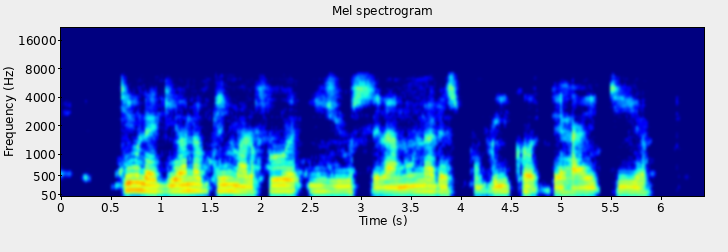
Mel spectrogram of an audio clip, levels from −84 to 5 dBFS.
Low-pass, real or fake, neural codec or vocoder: 7.2 kHz; fake; codec, 16 kHz, 4 kbps, X-Codec, HuBERT features, trained on balanced general audio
